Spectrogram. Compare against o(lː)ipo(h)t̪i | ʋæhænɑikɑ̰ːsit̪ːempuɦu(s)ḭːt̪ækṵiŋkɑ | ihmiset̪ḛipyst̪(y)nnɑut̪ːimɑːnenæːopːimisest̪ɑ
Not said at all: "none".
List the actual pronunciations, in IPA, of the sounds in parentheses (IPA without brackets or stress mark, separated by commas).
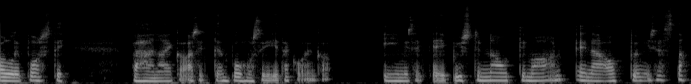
lː, s, s, y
